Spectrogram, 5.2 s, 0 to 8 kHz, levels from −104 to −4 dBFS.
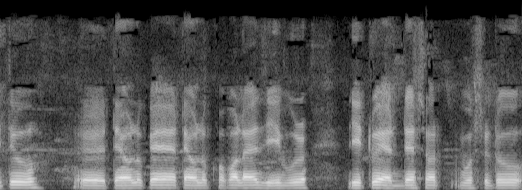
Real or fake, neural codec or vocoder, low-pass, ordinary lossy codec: real; none; 7.2 kHz; AAC, 32 kbps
